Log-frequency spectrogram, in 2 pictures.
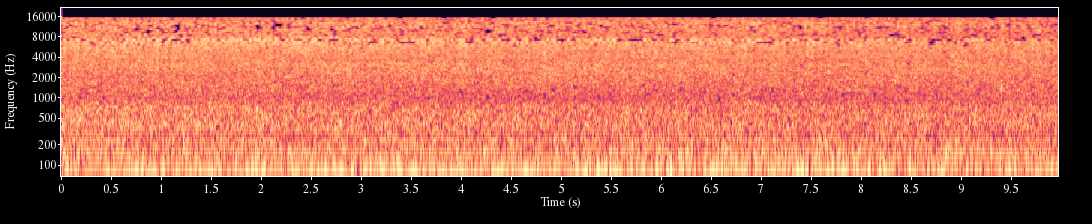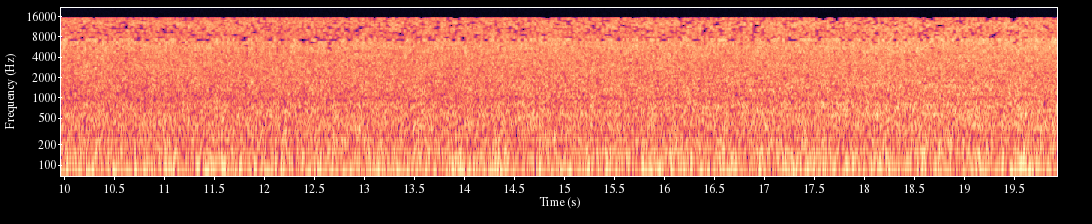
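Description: A mountain stream rushes and splashes over rocks close by.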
